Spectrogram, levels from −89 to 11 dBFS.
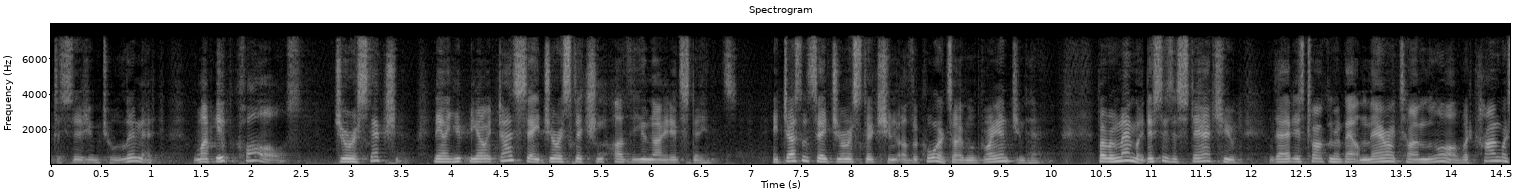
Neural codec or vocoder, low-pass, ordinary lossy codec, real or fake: codec, 16 kHz, 1 kbps, FunCodec, trained on Chinese and English, 50 frames a second; 7.2 kHz; MP3, 64 kbps; fake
